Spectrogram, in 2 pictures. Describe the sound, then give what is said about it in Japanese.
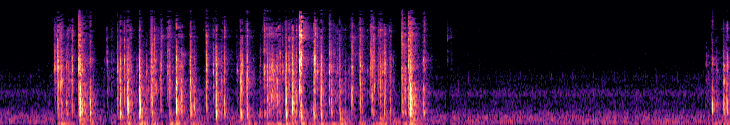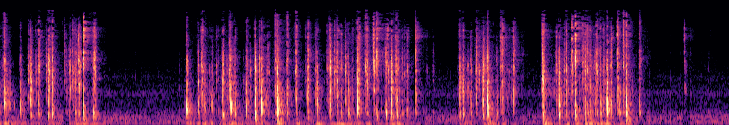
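Rapid keystrokes clatter on a computer keyboard in several bursts of touch typing with the typist's eyes closed, crisp, separated by short pauses of near silence; no one speaks. “今ね、あの、よくこのね、タッチタイピング。”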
